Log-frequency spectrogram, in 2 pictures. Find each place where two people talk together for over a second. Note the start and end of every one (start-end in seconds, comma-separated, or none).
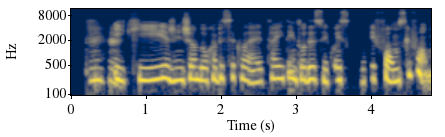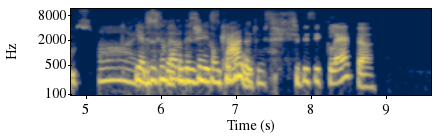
5.7-7.2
